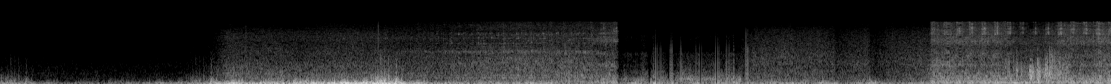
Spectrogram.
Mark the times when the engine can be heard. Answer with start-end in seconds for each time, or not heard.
3.4-6.2, 9.2-11.0.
